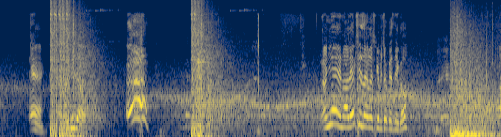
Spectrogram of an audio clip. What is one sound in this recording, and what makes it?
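Gunshots bang loudly, one at a time.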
